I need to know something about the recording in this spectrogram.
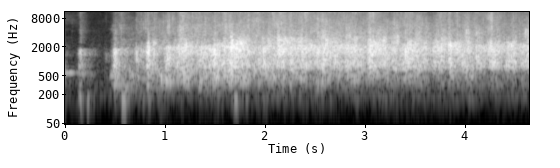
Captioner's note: crowd applauding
